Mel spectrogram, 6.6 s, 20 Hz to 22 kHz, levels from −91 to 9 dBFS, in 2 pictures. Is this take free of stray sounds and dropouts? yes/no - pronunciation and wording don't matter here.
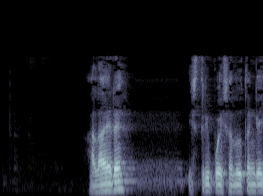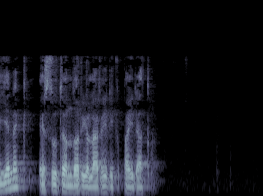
yes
